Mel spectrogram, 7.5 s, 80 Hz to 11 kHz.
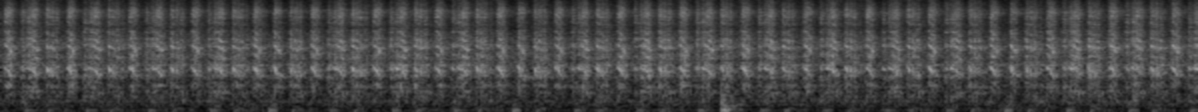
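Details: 1996 Yamaha XV535 after a starter clutch replacement, battery charged, fuel pump heard clicking: the starter churns in even pulses, two or three a second, with occasional exhaust smoke puffs, but never fires; cranks but won't start.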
